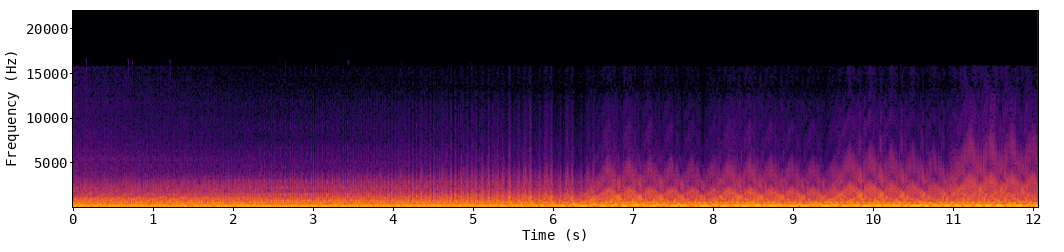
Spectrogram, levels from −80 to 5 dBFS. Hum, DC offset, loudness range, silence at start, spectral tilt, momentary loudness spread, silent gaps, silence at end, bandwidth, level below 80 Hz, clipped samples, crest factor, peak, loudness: none; 3%; 2 LU; 0 s; -8.5 dB/octave; 3 LU; none; 0 s; 7.8 kHz; -26 dBFS; under 0.1%; 8 dB; -2 dBFS; -11 LUFS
